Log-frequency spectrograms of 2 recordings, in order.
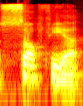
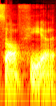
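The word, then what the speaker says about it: Sofia: Sophia is pronounced Sophia, not Sophia. Sophia. And a lot of people call it S Sophia. Um, it's pronounced Sophia.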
